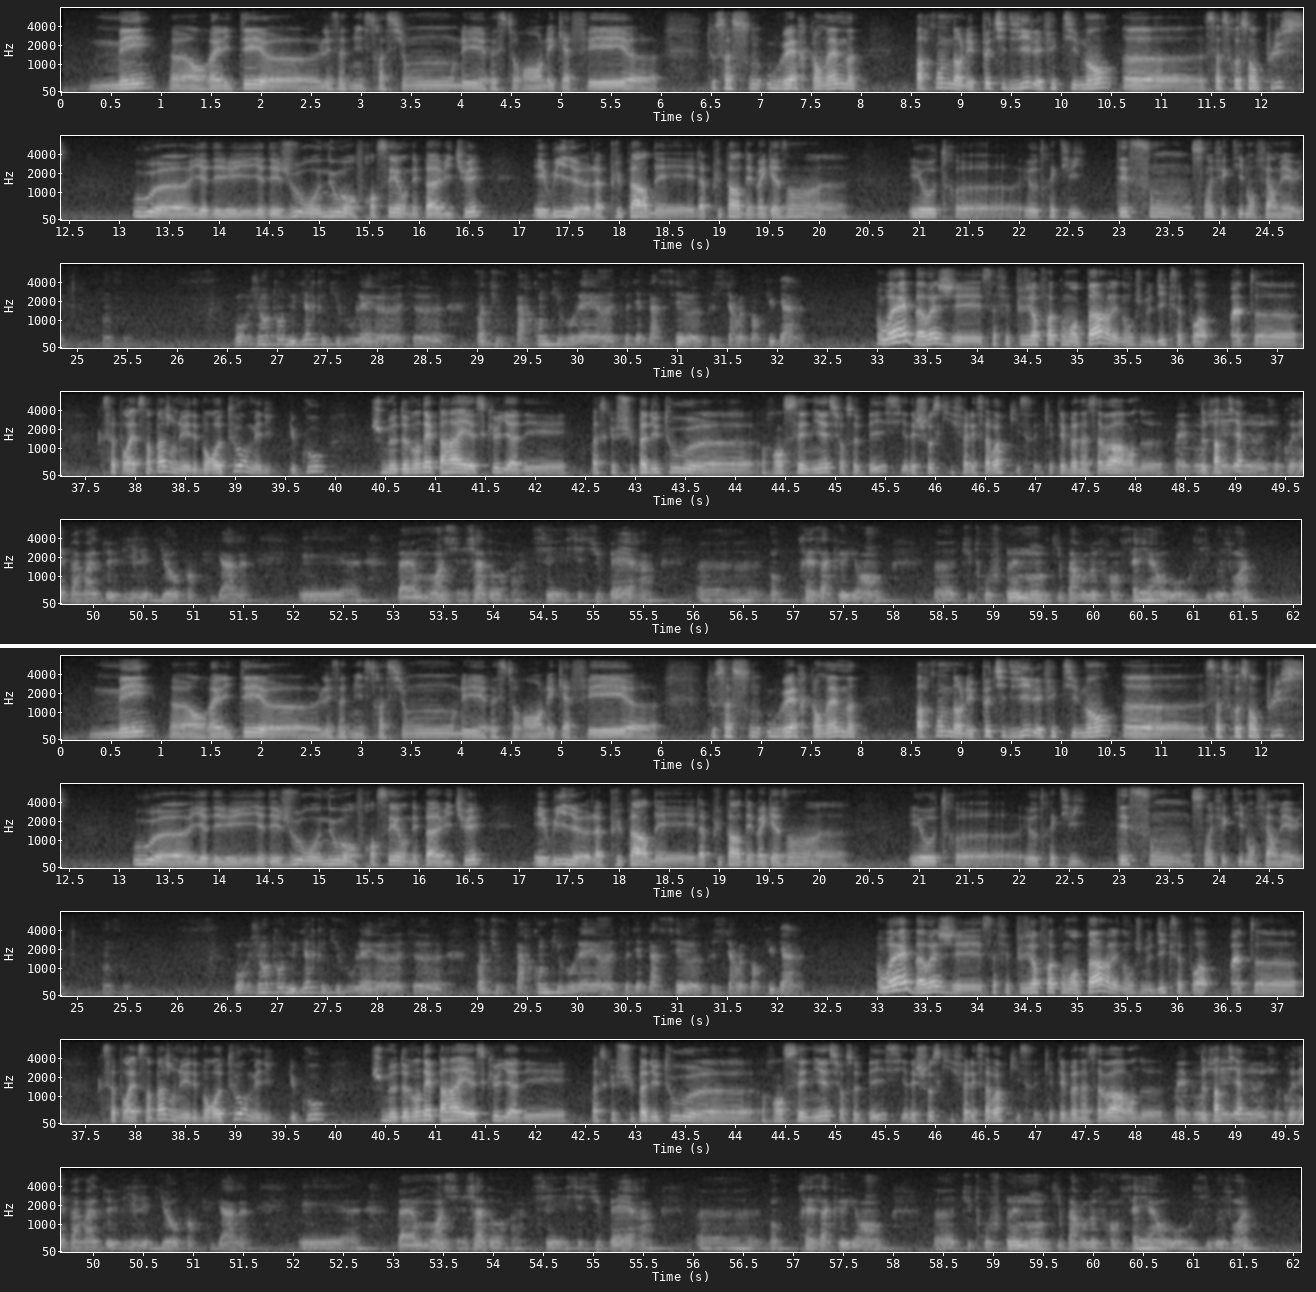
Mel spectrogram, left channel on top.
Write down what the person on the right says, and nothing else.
mhm. Bon, j'ai entendu dire que tu voulais euh, te toi tu par contre tu voulais euh, te déplacer euh, plus vers le Portugal.
Ouais, bon,
j'ai
je, je connais pas mal de villes et de lieux au Portugal et euh, ben moi j- j'adore, hein. C'est c'est super, euh, donc très accueillant. Euh, tu trouves plein de monde qui parle le français hein, au- si besoin.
